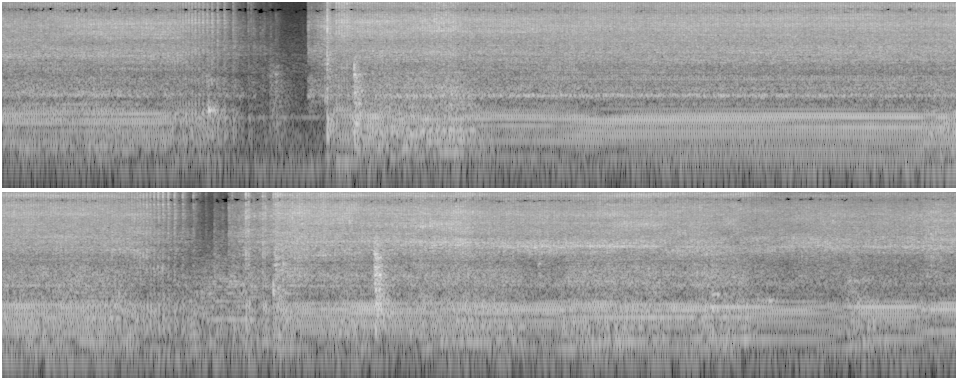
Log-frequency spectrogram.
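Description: Electric demolition hammer driving an earth rod into the ground: a steady, rapid hammering that stops twice, for about a second and a half some three seconds in and briefly around seventeen seconds in.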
